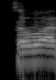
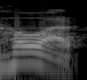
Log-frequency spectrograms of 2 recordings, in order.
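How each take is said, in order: First: The word begins with an s sound. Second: The word begins with an h sound. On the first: This is the standard form. "સ અને શ ને બદલે ઘણીવાર હ પણ બોલીએ" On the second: This is the Kathiyawadi dialect form. "સ અને શ ને બદલે ઘણીવાર હ પણ બોલીએ"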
